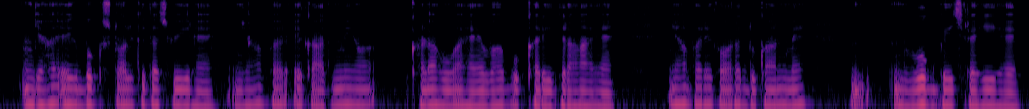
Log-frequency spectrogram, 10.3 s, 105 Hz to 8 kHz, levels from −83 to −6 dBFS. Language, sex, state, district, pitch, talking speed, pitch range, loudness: Hindi, male, Bihar, Jahanabad, 115 Hz, 180 wpm, 110-120 Hz, -53 LUFS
